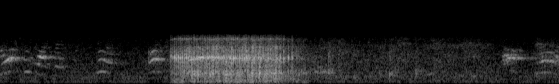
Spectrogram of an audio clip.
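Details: Person snoring, Elmo audible in the background: a single loud, rough, rattling snore of about a second between quieter breaths in a small room.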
